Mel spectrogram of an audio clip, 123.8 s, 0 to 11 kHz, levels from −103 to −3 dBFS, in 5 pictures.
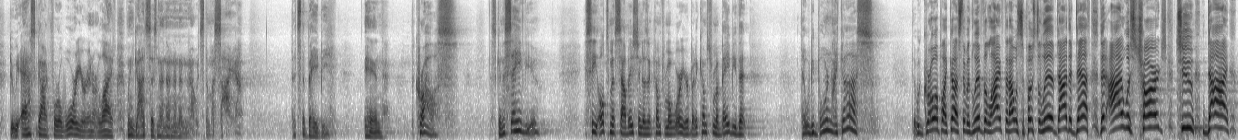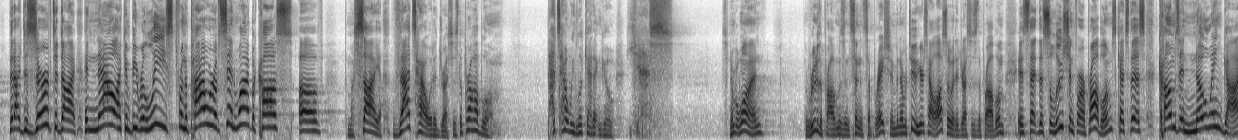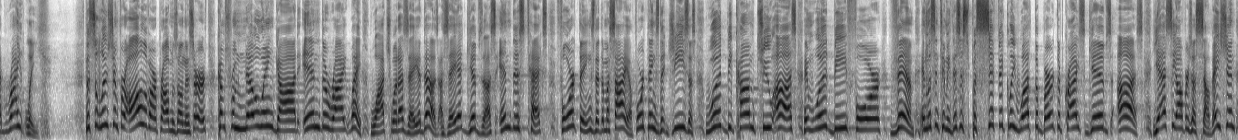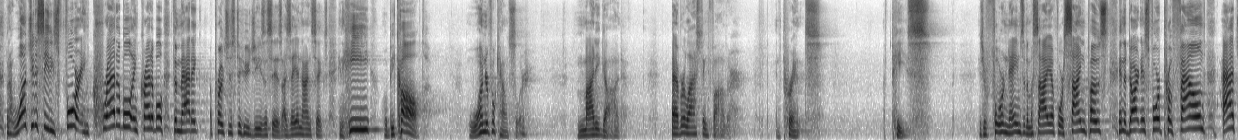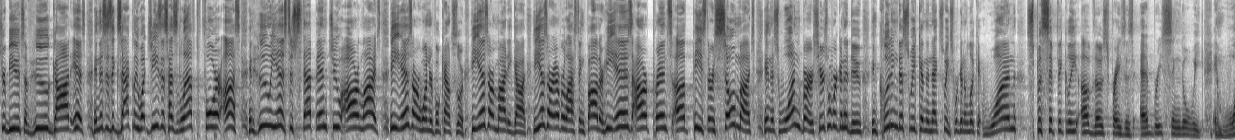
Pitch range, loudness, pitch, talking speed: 185-295 Hz, -17 LUFS, 245 Hz, 170 wpm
